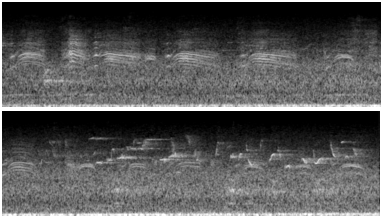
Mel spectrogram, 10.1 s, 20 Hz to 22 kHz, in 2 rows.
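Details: Young Eurasian jays, watched by a parent, give harsh nasal calls about twice a second on the morning of 1 June 2020, with thinner high chirps from other birds and a steady low rumble underneath.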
